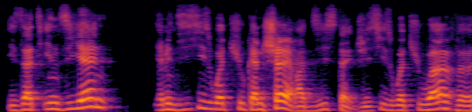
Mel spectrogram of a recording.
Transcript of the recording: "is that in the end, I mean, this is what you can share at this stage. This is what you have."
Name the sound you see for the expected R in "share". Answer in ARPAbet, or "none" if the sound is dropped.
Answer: R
